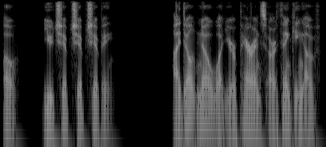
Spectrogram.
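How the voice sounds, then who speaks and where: A man's voice: low voice, a little slow, fairly bright tone, clean tone, no echo, lo-fi sound. A man voicing a cranky old male sparrow who scolds and stutters into chirps. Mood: scolding. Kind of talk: audiobook character voice.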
